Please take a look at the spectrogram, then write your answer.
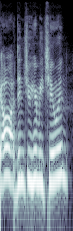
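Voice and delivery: squeaky smug parody of the caller; mocking Annie. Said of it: "she's like".

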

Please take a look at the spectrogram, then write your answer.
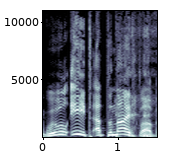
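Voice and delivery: high, eager mock Russian accent; hammed-up Russian accent. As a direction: insist cheerfully as the Russian host in a Russian accent. Russian host decides.

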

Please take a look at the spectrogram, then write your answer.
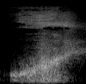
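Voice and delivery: slow airy swish; imitated whoosh. Dad unwinds the rubber band, imitated soft whoosh. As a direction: blow out a soft, drawn-out whoosh. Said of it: "slower and louder".

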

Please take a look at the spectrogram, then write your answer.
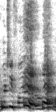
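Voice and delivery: high, quick laughing question. Real, not acted. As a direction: giggle it out fast. Repeats question, still laughing.

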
